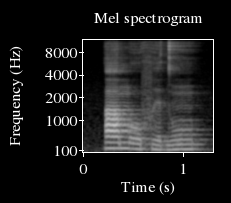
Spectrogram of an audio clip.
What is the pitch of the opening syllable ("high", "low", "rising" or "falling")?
high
